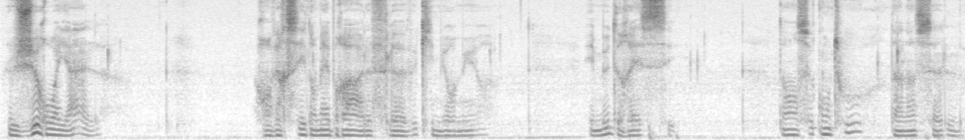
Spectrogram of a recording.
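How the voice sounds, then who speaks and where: A man with a breathy, husky voice reciting poetry expressively, in measured dramatic phrases that often sink to a hush. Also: lowish voice, slight background noise. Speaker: poetry reader.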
